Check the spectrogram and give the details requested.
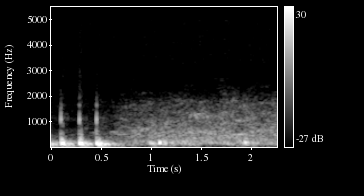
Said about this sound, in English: And I was in my dumpster out back one night, and I heard a knock on the lid.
